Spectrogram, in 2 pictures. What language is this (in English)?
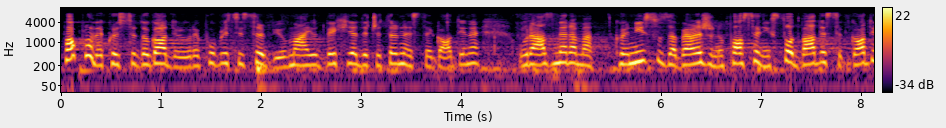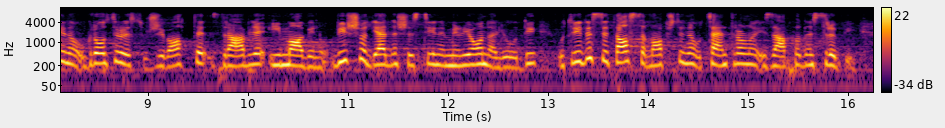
Serbian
